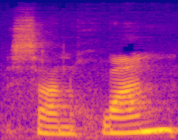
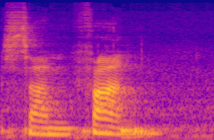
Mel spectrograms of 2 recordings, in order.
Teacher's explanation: a veces hay confusión entre el fricativo velar y el fricativo labiodental. Por ejemplo, San Juan se convierte en San Fan.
